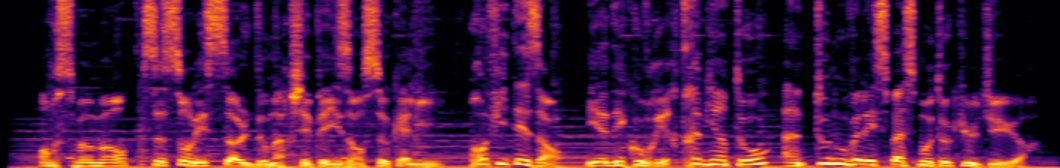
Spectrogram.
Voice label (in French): SPOT VOIX OFF; pub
